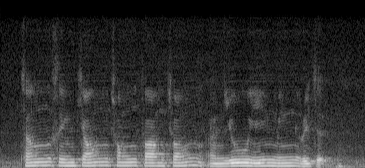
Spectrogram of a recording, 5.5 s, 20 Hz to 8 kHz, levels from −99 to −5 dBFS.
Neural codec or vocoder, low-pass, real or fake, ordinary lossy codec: codec, 16 kHz, 8 kbps, FunCodec, trained on Chinese and English, 25 frames a second; 7.2 kHz; fake; none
